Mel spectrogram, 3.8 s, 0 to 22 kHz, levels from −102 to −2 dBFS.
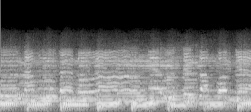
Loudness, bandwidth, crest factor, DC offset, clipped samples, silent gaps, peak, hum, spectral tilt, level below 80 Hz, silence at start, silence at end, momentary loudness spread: -16 LUFS; 6 kHz; 10 dB; under 0.1%; under 0.1%; none; -4 dBFS; none; -8 dB/octave; -46 dBFS; 0 s; 0 s; 2 LU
